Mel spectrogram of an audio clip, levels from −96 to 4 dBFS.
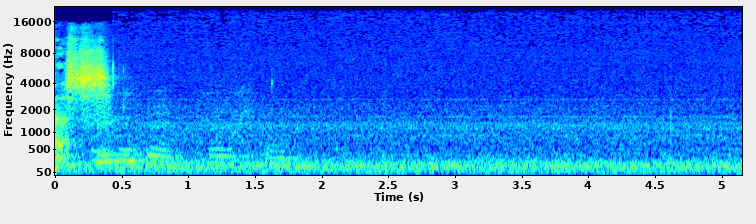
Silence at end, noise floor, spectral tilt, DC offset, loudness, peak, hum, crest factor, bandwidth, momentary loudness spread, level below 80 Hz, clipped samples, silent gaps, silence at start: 0 s; -51 dBFS; -1 dB/octave; under 0.1%; -28 LUFS; -14 dBFS; none; 26 dB; over 20 kHz; 23 LU; -64 dBFS; under 0.1%; none; 0 s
